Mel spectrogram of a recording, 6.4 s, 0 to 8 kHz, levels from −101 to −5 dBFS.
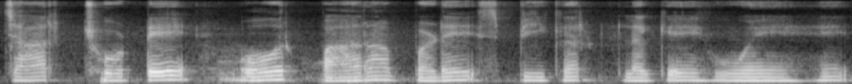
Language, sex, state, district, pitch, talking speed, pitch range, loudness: Hindi, male, Punjab, Fazilka, 130 Hz, 85 wpm, 125-145 Hz, -19 LUFS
